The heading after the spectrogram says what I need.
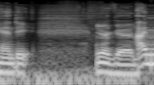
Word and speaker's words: Hendy: calm heent why I hope I've been saying handy you're good I'm mispronouncing earlier today I said there's a lot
